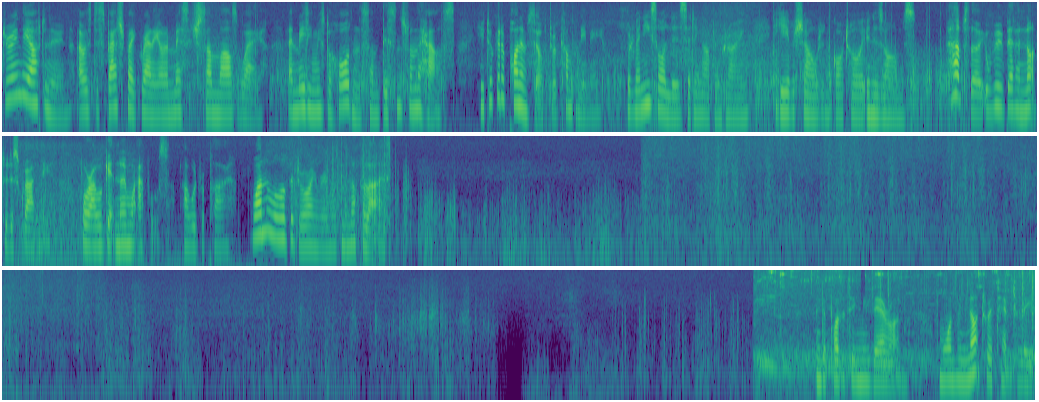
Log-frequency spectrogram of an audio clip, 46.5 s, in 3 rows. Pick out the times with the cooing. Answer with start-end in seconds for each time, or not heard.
42.3-46.5.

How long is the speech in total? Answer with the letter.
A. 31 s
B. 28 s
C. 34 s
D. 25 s
D.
